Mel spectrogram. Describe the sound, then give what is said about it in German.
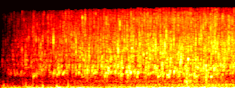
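Water splashes steadily from a fountain in front of a small town hall diagonally across from a church, a continuous bright pouring and trickling that stays fairly loud throughout, with no voices present. “Vor dem kleinen Rathaus schräg gegenüber der Kirche, wo der Springbrunnen plätschert”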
